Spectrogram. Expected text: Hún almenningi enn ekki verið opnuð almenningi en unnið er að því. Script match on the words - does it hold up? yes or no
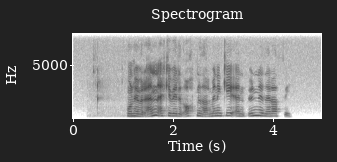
no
